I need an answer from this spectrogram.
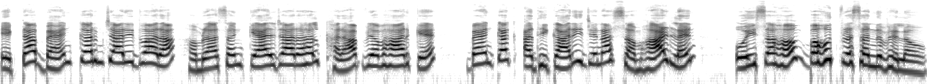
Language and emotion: Maithili, happy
